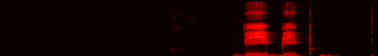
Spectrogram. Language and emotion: Russian, neutral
